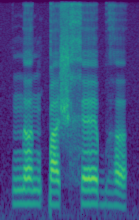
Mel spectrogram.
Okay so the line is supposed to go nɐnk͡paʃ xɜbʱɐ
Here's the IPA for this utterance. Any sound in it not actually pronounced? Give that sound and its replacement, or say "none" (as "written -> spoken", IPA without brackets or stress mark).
ɜ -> ɛ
